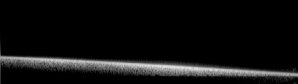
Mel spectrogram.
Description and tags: GARCIA Marleen 2014 2015 FallingOverTheEarth
HOW I DID IT?
Generate a whistle sound (sinus) starting at 440hz finishing at 1320hz (logarythmic interpolation /3 seconds)
Use reverberation effect (Room size 96 ; Reverberance 50; Damping 50 ; Tone Low 100 ; Tone Hight 100 ; Stereo Widht 100 ; all other at 0)
Use the level tool
Inverse sense.
HOW CAN I DESCRIBE IT? (French)----------------------
// Typologie (Cf. Pierre Schaeffer) :
X (Continu complexe) + V ( continu Varié)
// Morphologie (Cf. Pierre Schaeffer) :
1- Masse:
- Son seul complexe
2- Timbre harmonique:
acide, spacial
3- Grain:
lisse
4- Allure:
Le son comporte un vibrato
5- Dynamique :
Attaque en entrée et descente progressive
6- Profil mélodique:
Variations serpentines
7- Profil de masse
Site :
1 son descendant
Calibre :
RAS
falling, meteors, ovni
